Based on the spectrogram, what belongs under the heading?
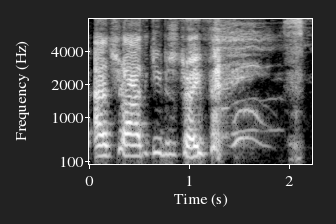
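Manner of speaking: cracking up mid-sentence; real laughter breaking through; laughing. Real, not acted. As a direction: try to talk through the giggles.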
